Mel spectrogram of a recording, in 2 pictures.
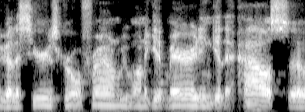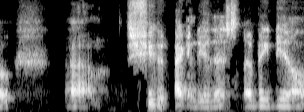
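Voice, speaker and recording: The speaker has a Texan accent. The pace is moderate. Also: man. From Texas, Arlington. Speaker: firefighter paramedic. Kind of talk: casual interview storytelling. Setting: podcast.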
